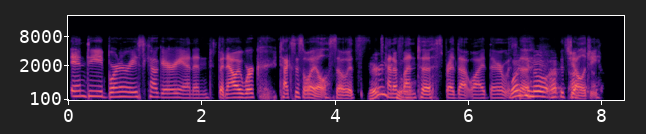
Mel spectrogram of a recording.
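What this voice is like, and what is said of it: Canadian English accent. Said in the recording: “You sound like you might be a Canadian native. Is that right? Am I picking up on that accent correctly?”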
